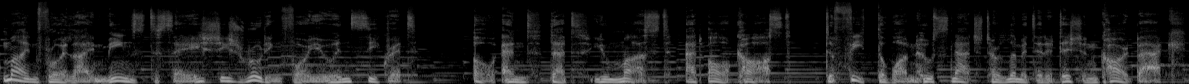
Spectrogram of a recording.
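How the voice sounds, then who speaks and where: A man's voice: lowish voice, very animated, slow pace. A man voicing a dignified raven familiar in a video game, formal and courteous like a butler. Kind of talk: video game character dialogue. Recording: music playing behind.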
